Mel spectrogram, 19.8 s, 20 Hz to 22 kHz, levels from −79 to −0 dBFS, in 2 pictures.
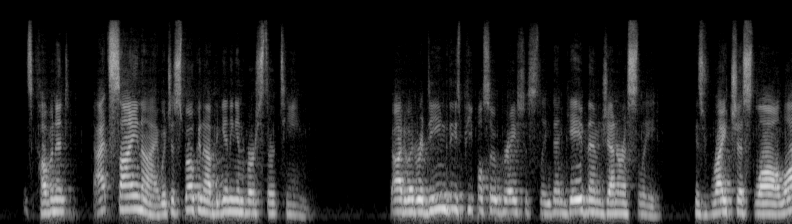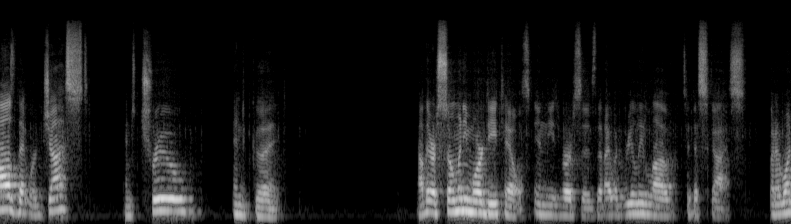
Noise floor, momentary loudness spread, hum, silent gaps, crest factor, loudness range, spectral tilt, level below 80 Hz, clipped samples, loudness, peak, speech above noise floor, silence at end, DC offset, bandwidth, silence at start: -76 dBFS; 15 LU; none; none; 18 dB; 6 LU; -4.5 dB/octave; -66 dBFS; under 0.1%; -21 LUFS; -4 dBFS; 55 dB; 0 s; under 0.1%; 16 kHz; 0.35 s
